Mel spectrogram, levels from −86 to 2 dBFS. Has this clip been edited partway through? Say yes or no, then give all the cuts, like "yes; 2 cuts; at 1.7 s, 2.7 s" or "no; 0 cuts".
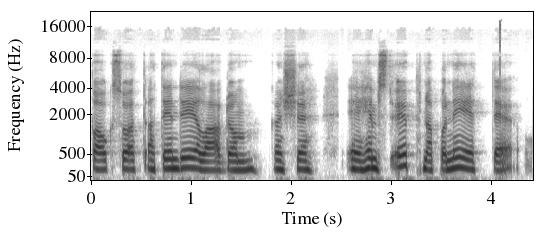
yes; 1 cut; at 2.5 s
